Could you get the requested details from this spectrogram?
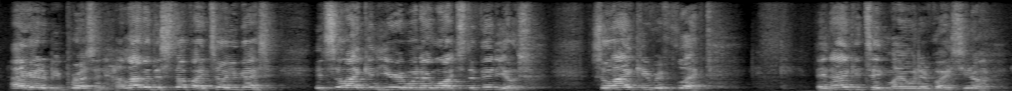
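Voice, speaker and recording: Speech at a moderate pace with fairly even intonation, set in a room with audible echo. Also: man, extremely high pitch for a man. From Spanish-speaking country, moved to US at about eight. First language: Spanish. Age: 30s. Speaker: fitness vlogger. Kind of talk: casual vlog talk while exercising.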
